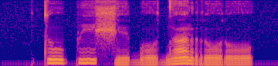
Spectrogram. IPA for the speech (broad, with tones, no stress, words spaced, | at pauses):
tu˦pi˦ ʃɪ˨ɓo˨ dã˦ro˨ ɾo˦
